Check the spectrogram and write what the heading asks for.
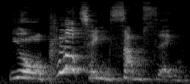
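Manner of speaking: loud, accusing snap at her husband; loud suspicious wife calling him out. Acted. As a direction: bark the accusation across the room. Mrs Twit accusing her husband.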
